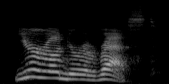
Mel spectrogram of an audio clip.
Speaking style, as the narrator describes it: Naruto shouted down at the group

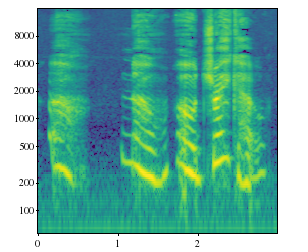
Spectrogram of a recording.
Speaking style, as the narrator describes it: moaned

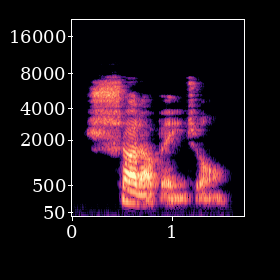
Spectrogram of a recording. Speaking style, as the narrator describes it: mumbled

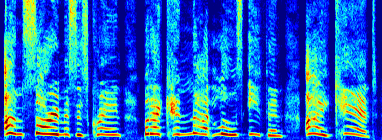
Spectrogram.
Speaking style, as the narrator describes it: Teresa yells

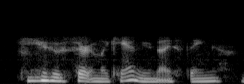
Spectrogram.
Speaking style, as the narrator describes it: giggled the orphan keeper's assistant inwardly

